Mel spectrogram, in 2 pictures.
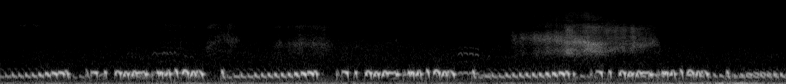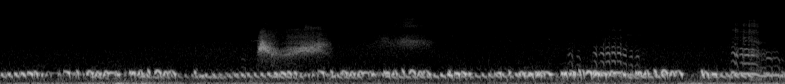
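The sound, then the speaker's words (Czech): Black grouse males bubble in a continuous, rolling, dove-like chorus at a spring lek, broken now and then by loud sneezing hisses. No voices are heard. “Ptal jsem se ho, jaké zvuky tetřívci při toku vydávají a co je na nich zajímavého.”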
